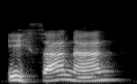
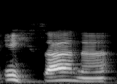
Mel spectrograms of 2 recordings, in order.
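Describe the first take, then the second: First: The word ends with a final n sound. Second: The word ends with a long a vowel. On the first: The reader continues without stopping. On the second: The reader stops at this word.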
